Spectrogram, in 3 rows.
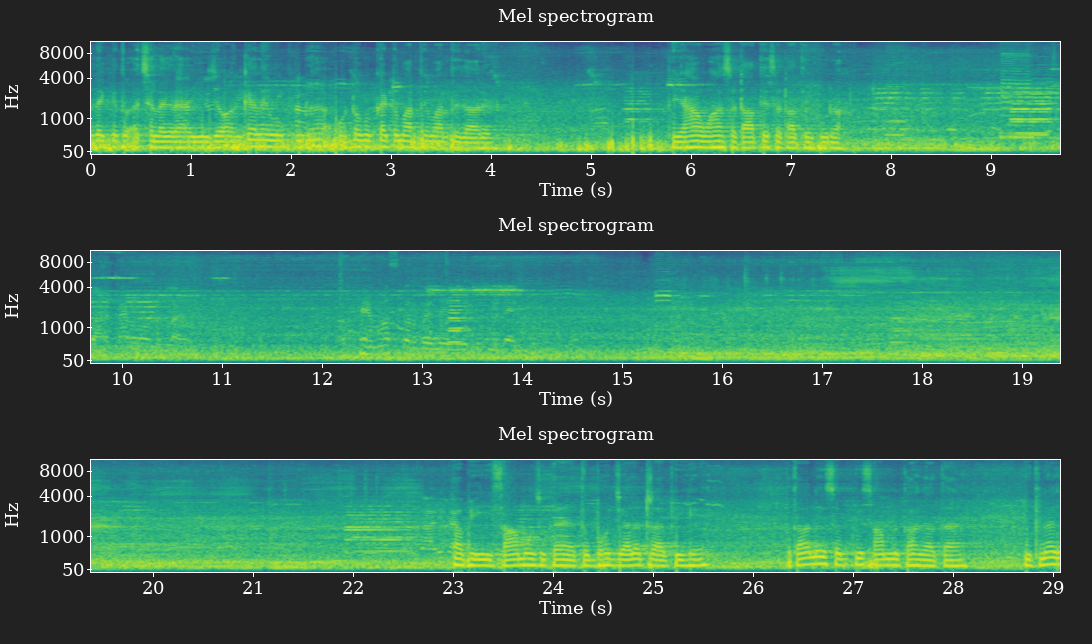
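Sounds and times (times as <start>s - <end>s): traffic noise: 0.0s - 29.0s
vehicle horns honking: 1.7s - 3.5s, 4.8s - 6.4s, 7.2s - 25.8s
rickshaw engine running: 9.6s - 29.0s.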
